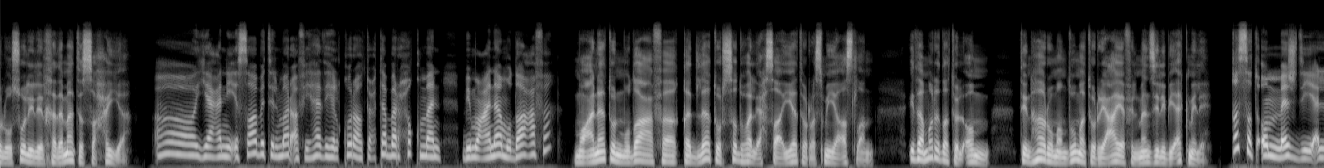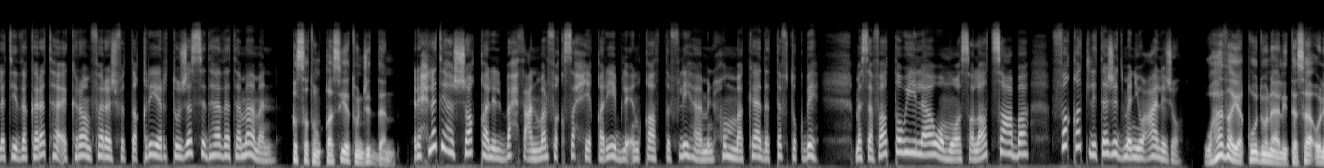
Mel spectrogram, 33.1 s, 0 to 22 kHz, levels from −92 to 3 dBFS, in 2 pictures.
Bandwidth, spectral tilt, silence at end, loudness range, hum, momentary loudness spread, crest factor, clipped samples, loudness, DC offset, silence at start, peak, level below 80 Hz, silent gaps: 13 kHz; -5 dB/octave; 0 s; 4 LU; none; 9 LU; 18 dB; under 0.1%; -22 LUFS; under 0.1%; 0 s; -4 dBFS; -56 dBFS; 31.46-31.54 s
